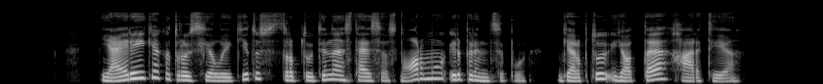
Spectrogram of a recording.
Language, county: Lithuanian, Vilnius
